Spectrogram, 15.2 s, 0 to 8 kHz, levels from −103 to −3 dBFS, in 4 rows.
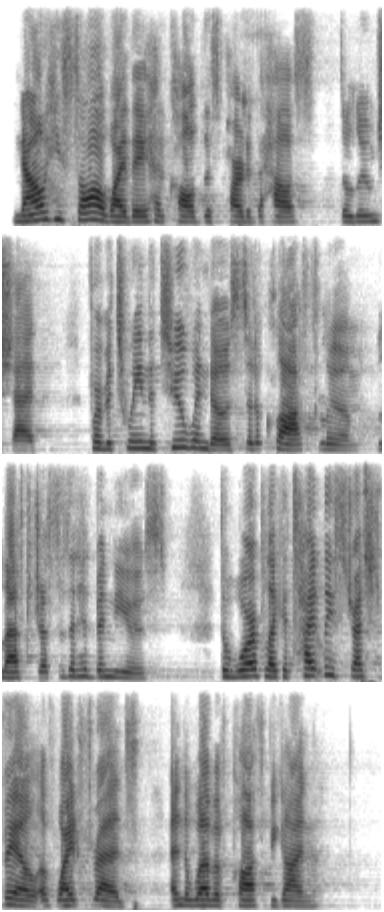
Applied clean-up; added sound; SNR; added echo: neural mask model DeepFilterNet 3.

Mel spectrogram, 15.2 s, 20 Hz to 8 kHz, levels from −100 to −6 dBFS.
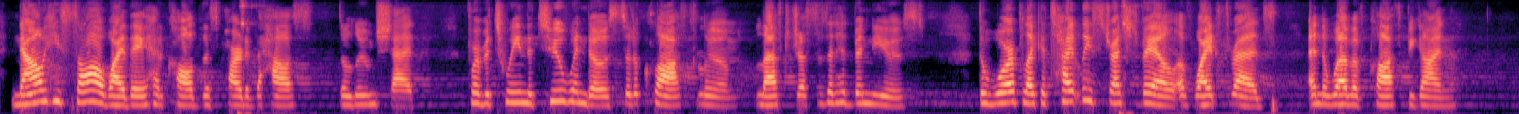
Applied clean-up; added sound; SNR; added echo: none; Rattle; 17 dB; reverberation time 1.1 s.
